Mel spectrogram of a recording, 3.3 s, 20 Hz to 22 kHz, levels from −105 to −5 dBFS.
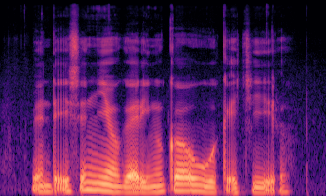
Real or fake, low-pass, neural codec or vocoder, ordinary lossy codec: fake; 19.8 kHz; vocoder, 44.1 kHz, 128 mel bands every 512 samples, BigVGAN v2; none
